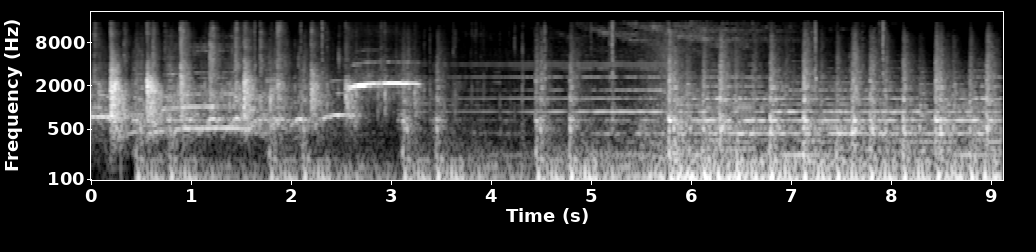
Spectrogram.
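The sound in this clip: Live audience clapping and cheering to welcome three hosts onto a stage, a dense, loud patter of hands from a crowd that stays strong across the whole stretch.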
